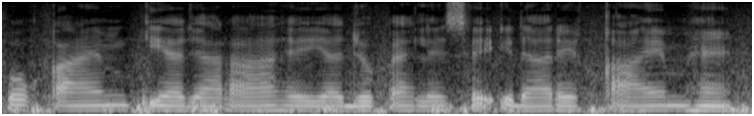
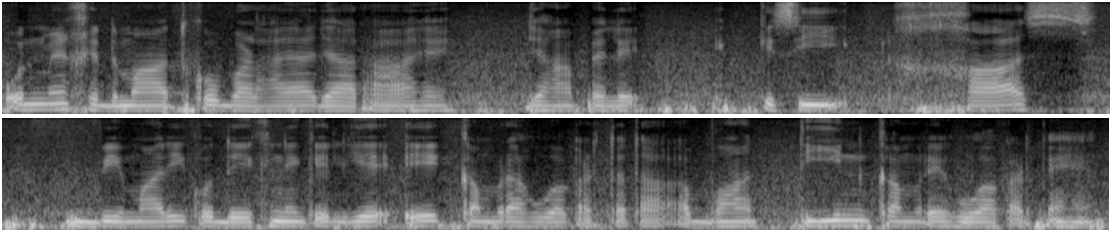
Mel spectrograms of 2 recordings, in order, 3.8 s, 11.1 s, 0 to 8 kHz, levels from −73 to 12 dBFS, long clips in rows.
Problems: constant background noise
